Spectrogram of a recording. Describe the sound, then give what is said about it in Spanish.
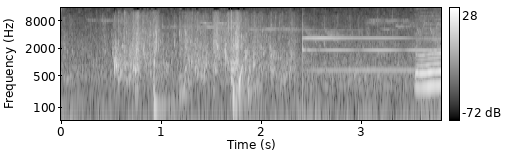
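A person wades into water during a ritual, with several irregular splashes and sloshes over about two seconds, followed by a steady tonal ringing in the background. “Entra al agua, hermano.”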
